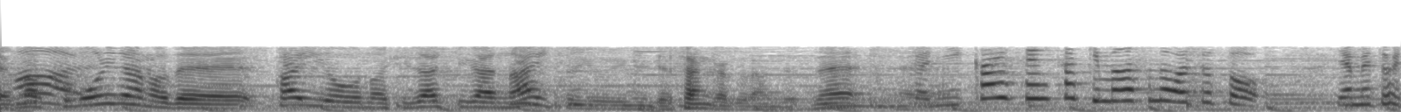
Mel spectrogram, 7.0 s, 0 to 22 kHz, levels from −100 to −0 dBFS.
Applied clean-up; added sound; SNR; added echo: none; none; none; reverberation time 0.6 s.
